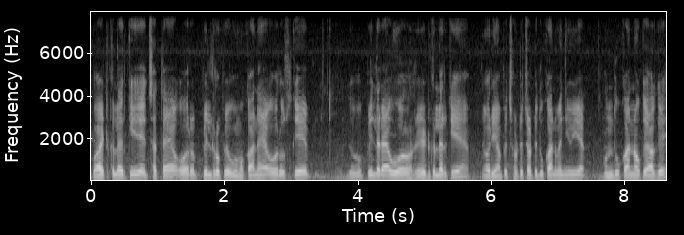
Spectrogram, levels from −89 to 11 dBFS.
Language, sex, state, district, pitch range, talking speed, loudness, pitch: Hindi, male, Rajasthan, Bikaner, 140-155 Hz, 245 wpm, -18 LUFS, 150 Hz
